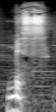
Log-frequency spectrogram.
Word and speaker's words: miss: Se pronuncia con la I corta.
